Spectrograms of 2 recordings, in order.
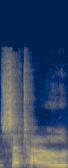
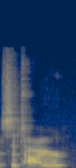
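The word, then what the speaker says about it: Cittire: so this i bought from satire satire the one that's spelled c-i-t-t-i-r-e and it was 273.96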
